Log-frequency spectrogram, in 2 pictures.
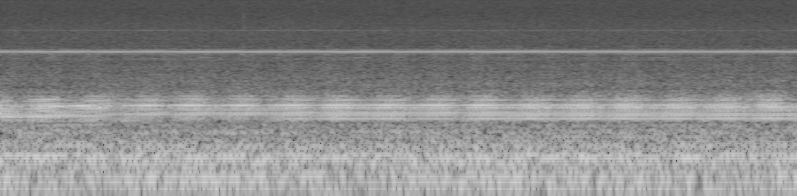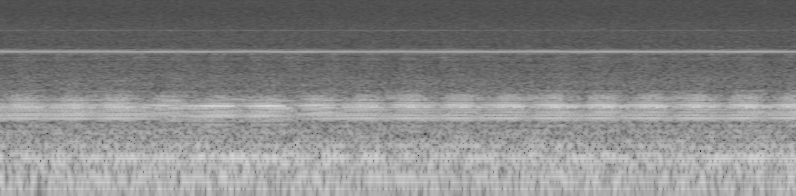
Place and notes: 묵호 등대 밑에 under the Mukho lighthouse
묵호 등대 밑에_under the Mukho lighthouse...idyll sinister...
강원도, 대한민국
